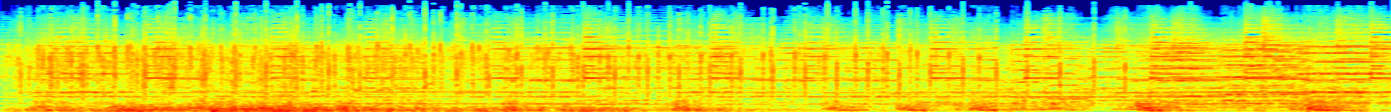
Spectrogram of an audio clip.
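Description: Church bells of the Church of San José in the Extramuros district of Cádiz, Spain, peal loudly and continuously as the Borriquita procession sets off toward the official route, their overlapping metallic tones ringing out, with a bustling crowd murmuring and moving underneath.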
